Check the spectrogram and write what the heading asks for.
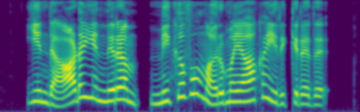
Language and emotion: Tamil, happy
